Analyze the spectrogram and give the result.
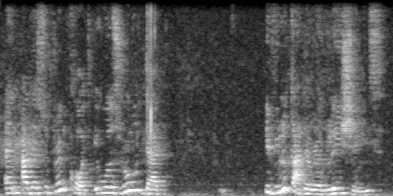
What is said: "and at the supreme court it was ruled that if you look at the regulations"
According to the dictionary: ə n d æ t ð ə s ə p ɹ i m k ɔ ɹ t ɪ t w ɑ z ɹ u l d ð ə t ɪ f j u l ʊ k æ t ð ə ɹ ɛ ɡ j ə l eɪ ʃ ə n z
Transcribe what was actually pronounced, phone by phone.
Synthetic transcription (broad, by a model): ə n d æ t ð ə s ə p ɹ i m k ɔ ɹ t ɪ t w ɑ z ɹ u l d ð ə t ɪ f j u l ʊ k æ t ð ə ɹ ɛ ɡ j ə l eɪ ʃ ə n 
